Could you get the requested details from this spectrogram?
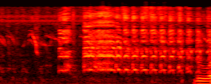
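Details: Ayam Ketawa laughing chicken kept by its owner in Meulaboh, Indonesia, delivering a ngokok crow of steady, rapid, cackling pulses like laughter, opening with a short harsh note and ending with a lower honking sound.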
